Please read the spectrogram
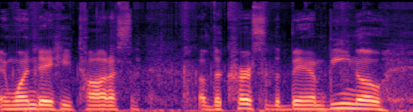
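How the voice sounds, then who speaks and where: This man talks at a fairly quick pace, his pitch fairly high and his intonation fairly even. Noticeable background noise is present. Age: 30s. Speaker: reality show applicant. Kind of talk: casual self-introduction video. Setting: outdoors. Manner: casual.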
